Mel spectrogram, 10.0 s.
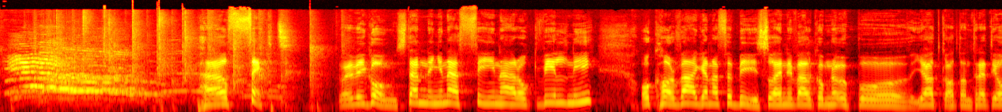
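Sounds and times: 
shouted cheer: 0.0s - 3.0s
live audience clapping: 0.0s - 3.9s
speech: 2.0s - 10.0s.

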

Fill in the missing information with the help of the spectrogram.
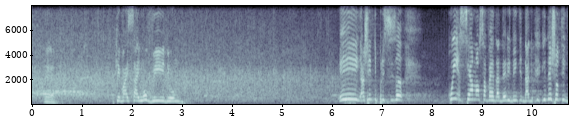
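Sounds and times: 
audience clapping: 0.0s - 6.6s
speech: 0.2s - 0.7s, 1.6s - 3.1s, 6.1s - 7.7s, 8.3s - 10.7s.

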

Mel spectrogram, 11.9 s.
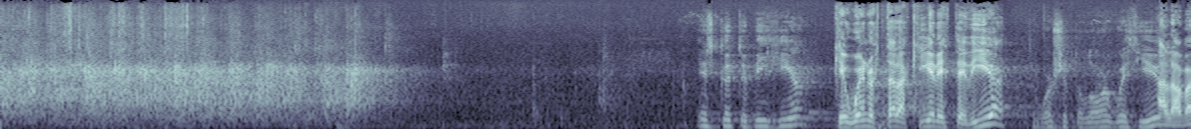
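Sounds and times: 
audience applauding: 0.0s - 4.2s
speech: 7.0s - 11.8s.

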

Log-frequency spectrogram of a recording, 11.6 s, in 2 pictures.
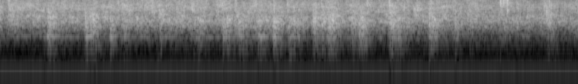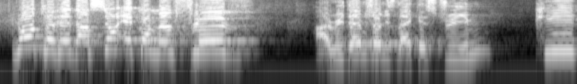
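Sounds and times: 
crowd clapping: 0.0s - 8.8s
speech: 5.9s - 8.3s, 9.0s - 11.5s.

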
